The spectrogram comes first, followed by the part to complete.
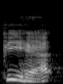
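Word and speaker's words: p̂: P hat, that little hat over the P is pronounced P hat, is the actual sample proportion.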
